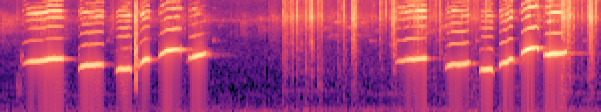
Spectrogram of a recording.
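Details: Female white-rumped shama voice used to spur males to sing: two renditions of a ringing whistled phrase, falling then climbing to a high slurred finish, separated by a moment of soft rustling and faint clicks.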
